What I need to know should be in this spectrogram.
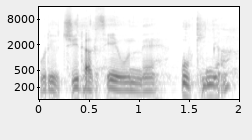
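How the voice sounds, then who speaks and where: A man's voice: deep voice, brisk. A male pastor giving a dramatic revival sermon who calls out to the congregation and acts out a blind man's cries. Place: large church hall. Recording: long church hall reverb.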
